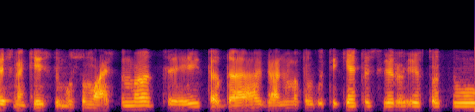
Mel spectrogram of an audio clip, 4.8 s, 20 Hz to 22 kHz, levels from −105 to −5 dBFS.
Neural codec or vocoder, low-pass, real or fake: codec, 44.1 kHz, 2.6 kbps, SNAC; 3.6 kHz; fake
